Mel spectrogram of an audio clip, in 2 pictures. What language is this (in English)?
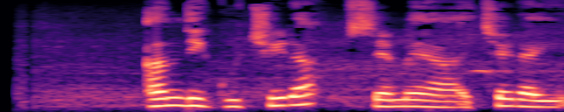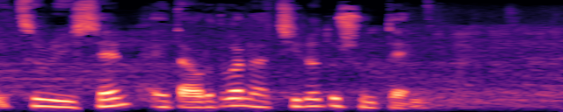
Basque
